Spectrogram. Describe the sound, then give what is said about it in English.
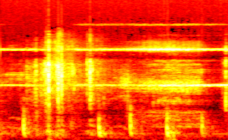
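A conference room telephone in an office rings with a steady, high electronic tone running throughout, mixed with a few soft knocks and rustling bumps. “Oh, there's a conference room phone. Well, I guess it's all right to answer it.”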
